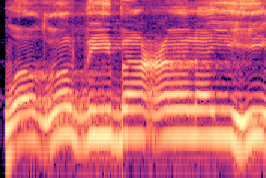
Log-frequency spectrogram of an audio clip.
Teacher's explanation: alaihi fathah bertemu ya sukun, huruf layin kita lunakkan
